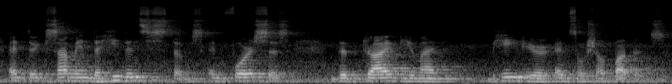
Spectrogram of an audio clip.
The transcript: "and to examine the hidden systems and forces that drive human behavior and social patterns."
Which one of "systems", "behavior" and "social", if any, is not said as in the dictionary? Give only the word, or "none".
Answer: systems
